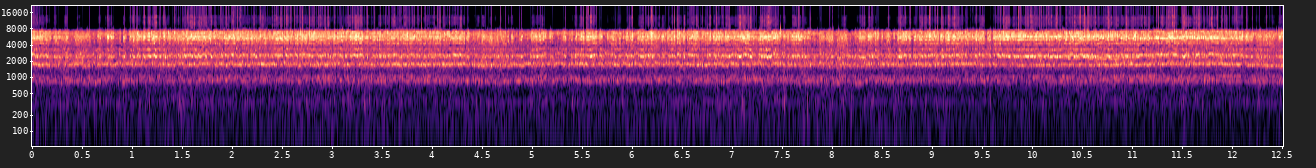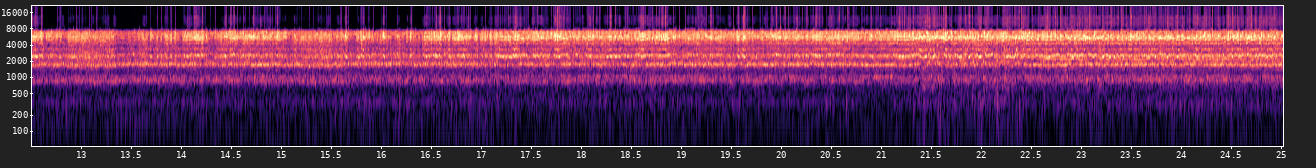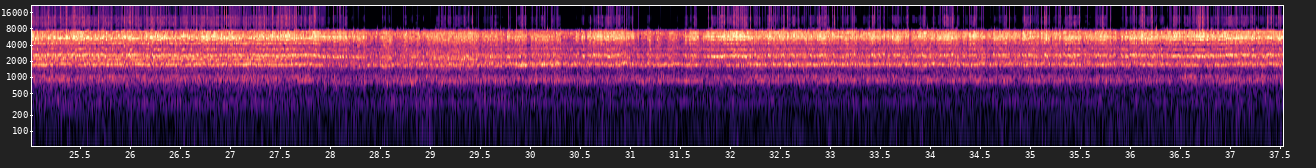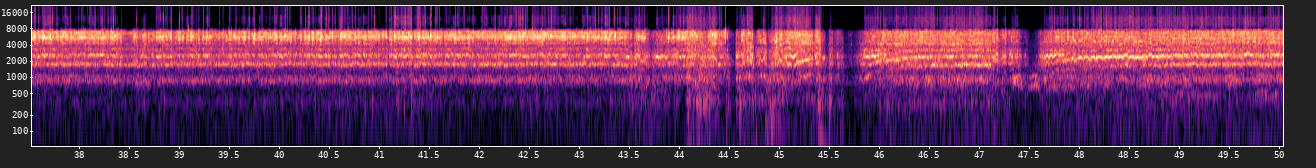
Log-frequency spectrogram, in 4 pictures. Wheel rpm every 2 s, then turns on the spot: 230, 230, 230, 230, 230, 220, 220, 230, 230, 230, 230, 210, 210, 210, 220, 230, 230, 240, 230, 230, 230, 220, 150, 150, 200.
none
